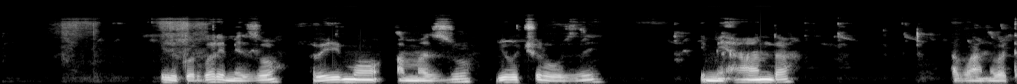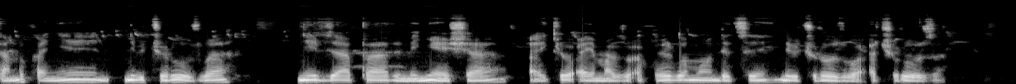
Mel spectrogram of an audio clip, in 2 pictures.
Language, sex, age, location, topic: Kinyarwanda, male, 18-24, Nyagatare, finance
